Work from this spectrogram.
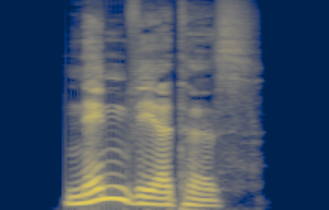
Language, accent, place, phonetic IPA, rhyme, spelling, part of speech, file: German, Germany, Berlin, [ˈnɛnˌveːɐ̯təs], -ɛnveːɐ̯təs, Nennwertes, noun, De-Nennwertes.ogg
- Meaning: genitive singular of Nennwert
